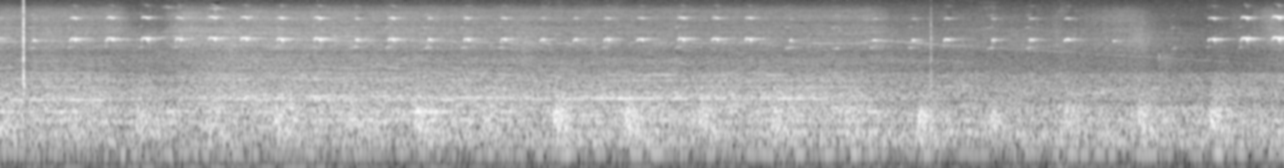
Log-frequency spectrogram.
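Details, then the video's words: Chattering squirrel: a long series of quick, high chirps, about one a second, briefly pausing before resuming, over constant low background noise. "Squirrel Sounds Squirrel Chatter Squirrel Noise making Sound"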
